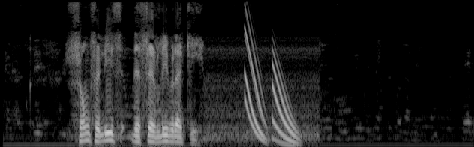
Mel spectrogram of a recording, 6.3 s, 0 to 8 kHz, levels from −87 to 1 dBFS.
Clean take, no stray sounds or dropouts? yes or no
no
